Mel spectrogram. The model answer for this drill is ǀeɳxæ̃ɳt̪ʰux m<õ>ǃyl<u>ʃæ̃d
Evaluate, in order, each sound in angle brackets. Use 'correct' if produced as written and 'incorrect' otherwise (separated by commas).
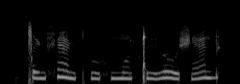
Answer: correct, incorrect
